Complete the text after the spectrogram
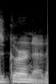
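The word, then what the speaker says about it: Gurnah: The last name is Gurna. That one I do know. G-U-R-N-A.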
